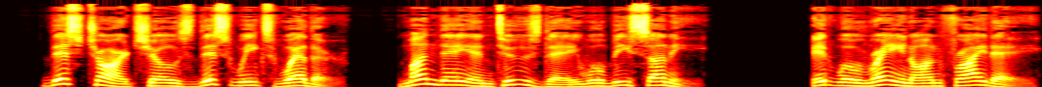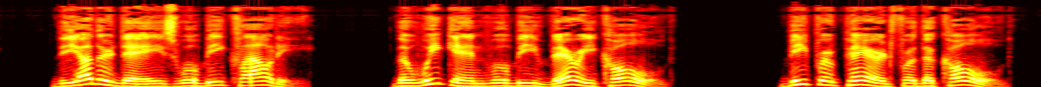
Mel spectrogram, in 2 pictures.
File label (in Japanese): トーク ノーマル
